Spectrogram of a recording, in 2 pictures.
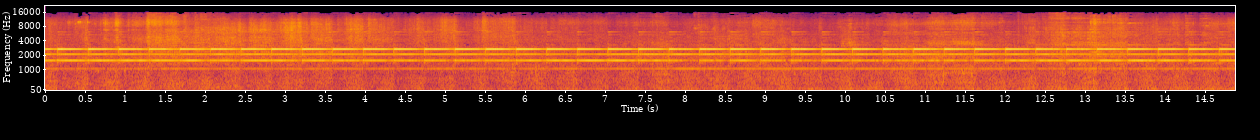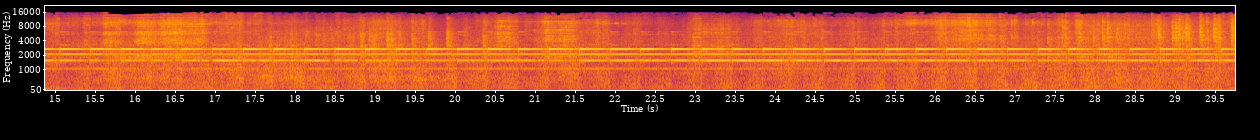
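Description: Freight train cars rumble past close by.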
